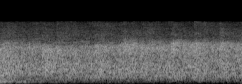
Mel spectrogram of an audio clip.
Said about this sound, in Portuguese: Dê uma salva de palmas para Jesus, irmão.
